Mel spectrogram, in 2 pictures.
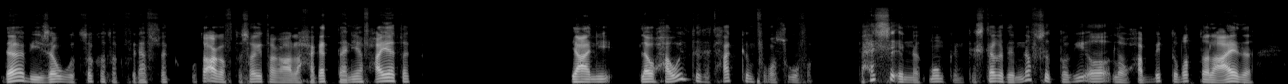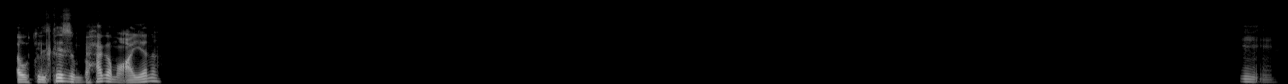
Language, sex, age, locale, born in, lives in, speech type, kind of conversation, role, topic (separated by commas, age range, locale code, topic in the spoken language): Arabic, male, 50-54, ar-EG, Egypt, Portugal, read, expert-assistant, expert, ما هي أهمية التوفير وإدارة المال منذ الصغر؟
